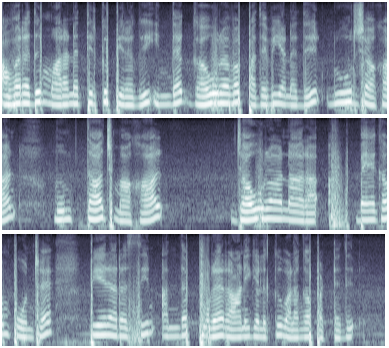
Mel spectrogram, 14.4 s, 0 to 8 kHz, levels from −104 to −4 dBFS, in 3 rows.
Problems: constant background noise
